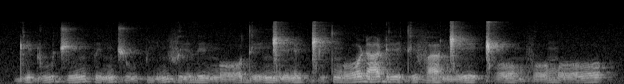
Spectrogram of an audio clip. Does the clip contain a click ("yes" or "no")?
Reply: yes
